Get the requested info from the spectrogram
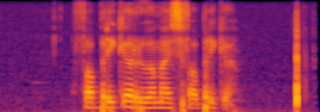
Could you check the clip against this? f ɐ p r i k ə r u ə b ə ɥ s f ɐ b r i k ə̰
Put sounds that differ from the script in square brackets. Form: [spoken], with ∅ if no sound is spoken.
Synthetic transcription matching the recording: f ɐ [b] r i k ə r u ə [m] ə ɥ s f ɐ b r i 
